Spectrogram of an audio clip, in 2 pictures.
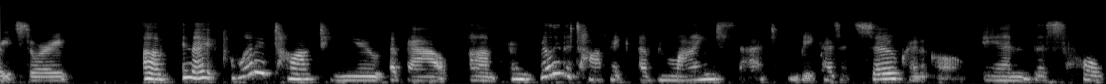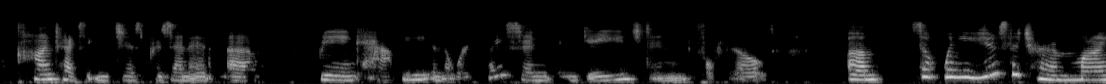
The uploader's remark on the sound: Mindset webinar recording.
